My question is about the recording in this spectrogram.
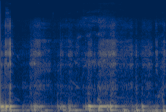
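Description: Wind buffeting the camera microphone as an uneven low rumble, with a short spoken word just after the start.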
